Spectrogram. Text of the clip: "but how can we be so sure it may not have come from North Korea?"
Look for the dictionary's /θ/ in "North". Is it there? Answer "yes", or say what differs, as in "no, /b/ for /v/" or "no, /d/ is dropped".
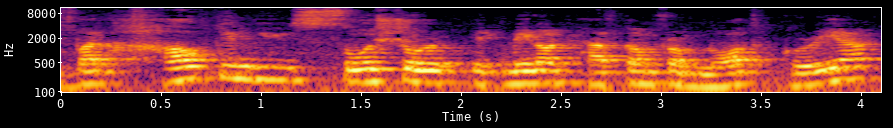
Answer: no, /t/ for /θ/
